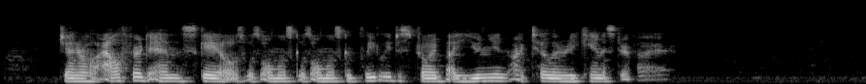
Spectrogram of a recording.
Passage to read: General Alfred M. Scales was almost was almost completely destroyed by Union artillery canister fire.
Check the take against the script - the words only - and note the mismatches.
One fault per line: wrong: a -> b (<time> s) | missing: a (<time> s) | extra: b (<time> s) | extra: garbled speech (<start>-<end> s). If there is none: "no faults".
no faults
